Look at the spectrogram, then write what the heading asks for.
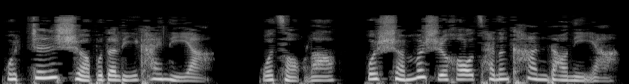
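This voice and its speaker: A woman's voice: mid-range voice, animated, measured pace, darkish tone, slightly rough, dry recording, clean studio sound. A woman reading as a grateful, tearful poor old scrap-collecting woman. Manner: grateful, emotional pleading.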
